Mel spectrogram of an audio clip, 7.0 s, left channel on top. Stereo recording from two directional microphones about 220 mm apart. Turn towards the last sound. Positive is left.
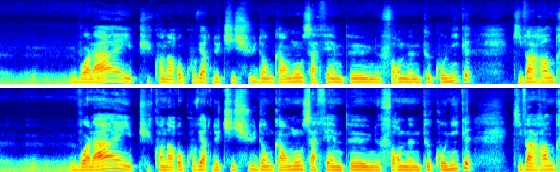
turn(degrees=-35)  # may be behind; listen again after turning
